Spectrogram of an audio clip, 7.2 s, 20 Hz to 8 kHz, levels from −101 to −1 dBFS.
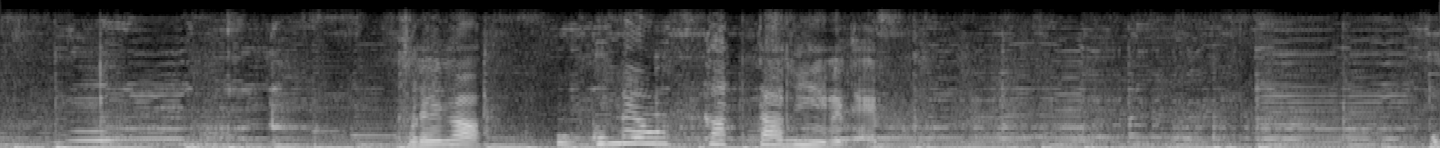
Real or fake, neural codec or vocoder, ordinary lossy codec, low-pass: fake; codec, 44.1 kHz, 3.4 kbps, Pupu-Codec; none; 7.2 kHz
